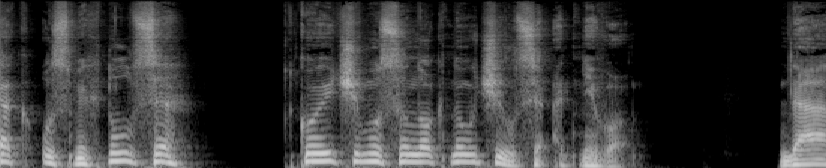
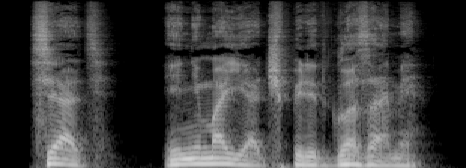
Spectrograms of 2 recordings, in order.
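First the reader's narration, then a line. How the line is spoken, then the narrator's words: Stern irritated command. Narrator (Russian): Строгим голосом, с нотками раздражения, распорядился Оригон Севиньрон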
